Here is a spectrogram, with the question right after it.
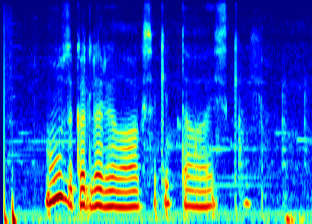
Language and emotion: Russian, sad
